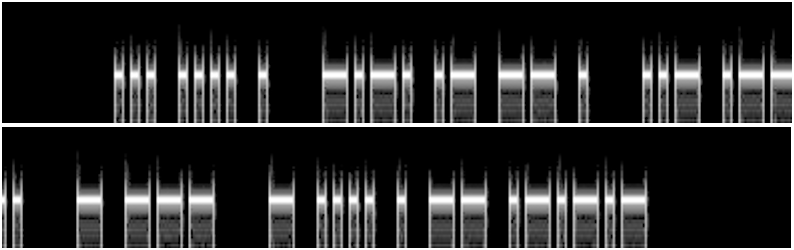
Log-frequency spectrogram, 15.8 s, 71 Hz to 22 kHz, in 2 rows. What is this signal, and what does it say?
Morse code, heard as a keyed tone, about 15 wpm, 700 Hz. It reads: SHE CAME UP TO THEM.
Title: Sentences from Top 200 Words 15wpm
